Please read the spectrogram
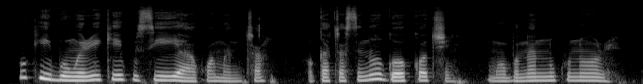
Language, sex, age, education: Igbo, female, 15-29, tertiary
